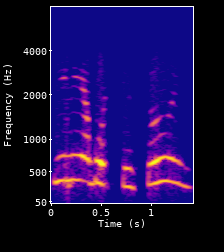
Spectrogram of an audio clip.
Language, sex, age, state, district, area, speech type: Bengali, female, 18-30, West Bengal, Murshidabad, rural, conversation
